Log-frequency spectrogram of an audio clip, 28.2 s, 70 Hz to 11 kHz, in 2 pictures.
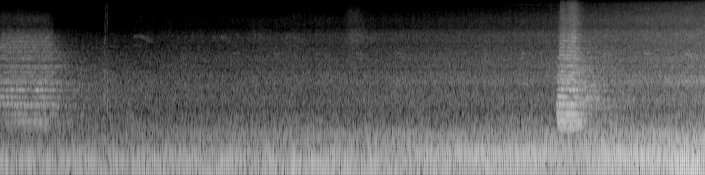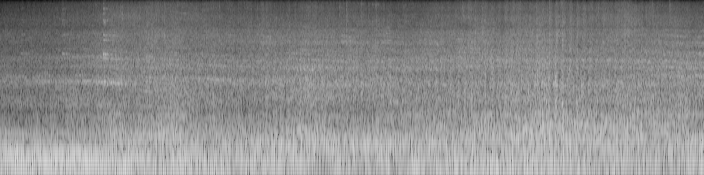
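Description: CSX freight train led by two GE ES40DC diesel locomotives approaching and passing, its engine rumble growing steadily louder. A horn blast fades out about a second in, and a short horn toot sounds about eleven seconds in. From about sixteen seconds on, the steady rolling noise of the freight cars' wheels on the rails.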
